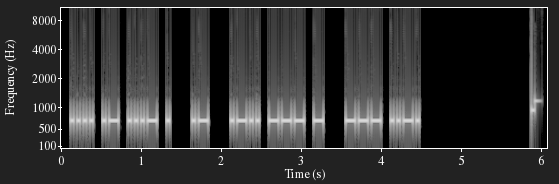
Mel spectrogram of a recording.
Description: Morse code, heard as a keyed tone, about 32 wpm, 700 Hz. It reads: HAVE A LOT OF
